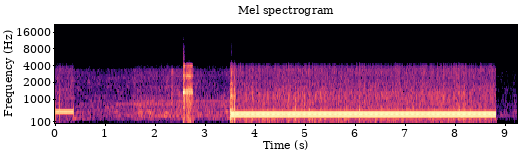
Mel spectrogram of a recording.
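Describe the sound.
A voicemail answering machine tone: after a short beep and a brief burst, a loud, steady pure tone holds for about five seconds before cutting off abruptly.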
